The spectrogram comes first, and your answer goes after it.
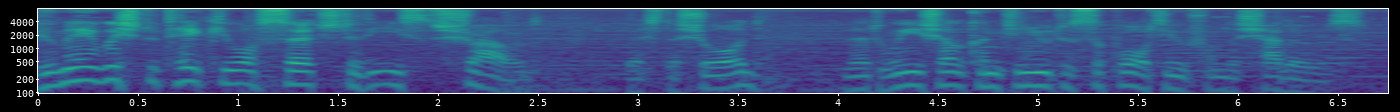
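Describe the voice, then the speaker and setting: A man's voice: mid-range voice, lively intonation, moderate pace, music in the background, lightly acted. A man voicing a secretive ninja posing as a merchant in a video game, formal, sly and mysterious. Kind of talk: character voice in a game read-aloud.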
